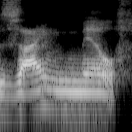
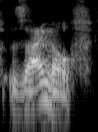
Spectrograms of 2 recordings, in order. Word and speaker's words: ZYMYLF: of those names that i don't even know how you say it it's z at y m y y l f so z milf zymof so anyway that's the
